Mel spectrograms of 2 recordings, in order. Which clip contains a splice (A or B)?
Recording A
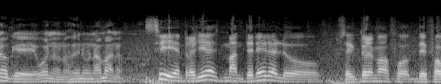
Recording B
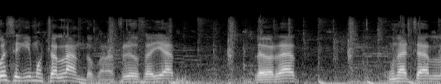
B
